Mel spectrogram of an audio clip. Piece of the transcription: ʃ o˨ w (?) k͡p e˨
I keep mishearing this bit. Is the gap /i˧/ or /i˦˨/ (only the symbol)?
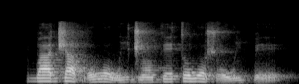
i˧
